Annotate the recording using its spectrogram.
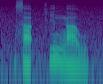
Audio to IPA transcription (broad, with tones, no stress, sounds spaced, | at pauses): s a˨˩ ʔ kʰ i˥˩ n ŋ a˨˩ w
